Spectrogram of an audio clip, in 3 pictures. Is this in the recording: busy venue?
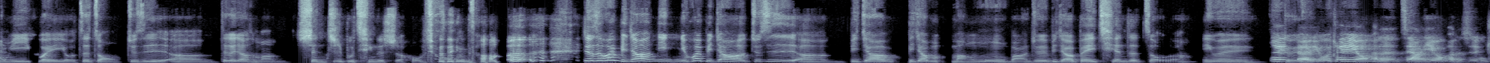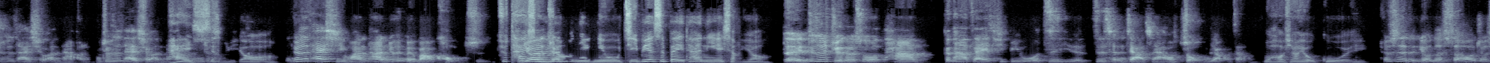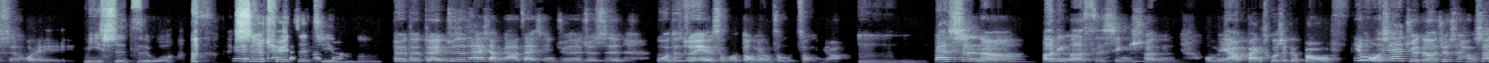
no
